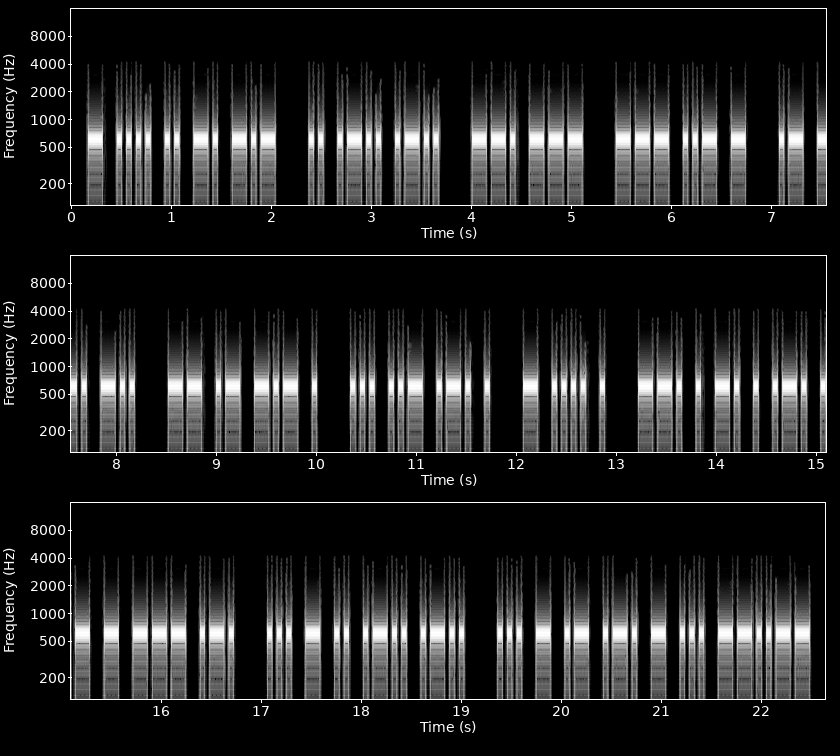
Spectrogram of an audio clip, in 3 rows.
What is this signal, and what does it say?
Morse code, heard as a keyed tone, about 25 wpm, 610 Hz. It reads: THINK ILL GO OUT AND MAKE SURE THE GENERATOR STILL STARTS,
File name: 1 English 25wpm / AQC16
